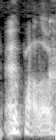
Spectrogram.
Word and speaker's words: Kripalu: Was that, is it Kripalu? I never know if I'm saying it right. – Yeah. Kripalu.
